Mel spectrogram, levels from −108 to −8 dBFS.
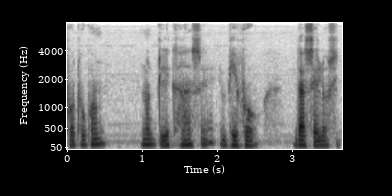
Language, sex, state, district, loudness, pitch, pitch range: Assamese, male, Assam, Sonitpur, -25 LUFS, 115 Hz, 105-130 Hz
